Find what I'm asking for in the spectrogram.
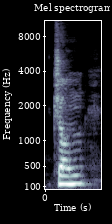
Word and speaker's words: zhong: A good word that uses the ZH initial is zhong, spelled Z-H-O-N-G in the first tone, which means middle or center.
